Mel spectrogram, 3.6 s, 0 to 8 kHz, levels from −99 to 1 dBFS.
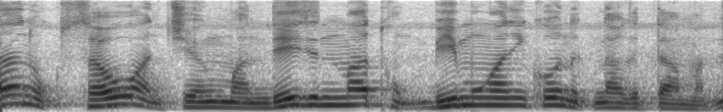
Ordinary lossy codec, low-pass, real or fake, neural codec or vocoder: none; none; real; none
